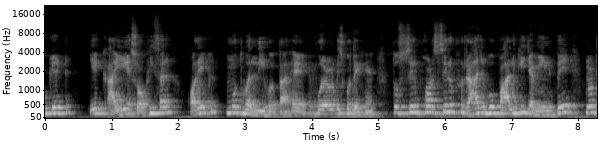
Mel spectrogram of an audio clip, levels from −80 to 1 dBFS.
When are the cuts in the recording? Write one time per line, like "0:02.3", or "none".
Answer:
0:04.0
